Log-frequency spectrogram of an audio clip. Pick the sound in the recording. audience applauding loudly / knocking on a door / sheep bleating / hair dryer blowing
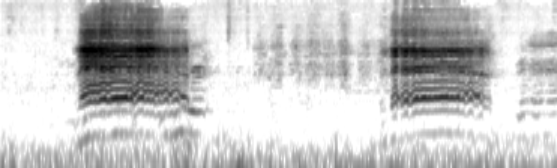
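sheep bleating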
